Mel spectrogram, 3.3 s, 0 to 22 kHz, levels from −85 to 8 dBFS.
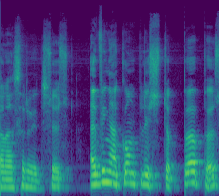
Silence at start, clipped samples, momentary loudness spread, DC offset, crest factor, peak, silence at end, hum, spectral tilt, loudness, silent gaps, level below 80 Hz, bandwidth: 0 s; under 0.1%; 8 LU; under 0.1%; 18 dB; 0 dBFS; 0 s; none; -5 dB/octave; -18 LUFS; none; -58 dBFS; 17 kHz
